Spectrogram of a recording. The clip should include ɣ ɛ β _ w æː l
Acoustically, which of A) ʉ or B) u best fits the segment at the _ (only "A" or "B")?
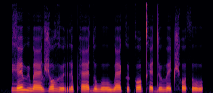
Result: A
